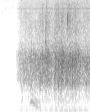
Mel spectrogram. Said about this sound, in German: Beifall für Tony Blair. Der frühere Premierminister hat gerade eine Rede im prachtvollen Carlton House gehalten, gleich oberhalb des St. James's Park.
